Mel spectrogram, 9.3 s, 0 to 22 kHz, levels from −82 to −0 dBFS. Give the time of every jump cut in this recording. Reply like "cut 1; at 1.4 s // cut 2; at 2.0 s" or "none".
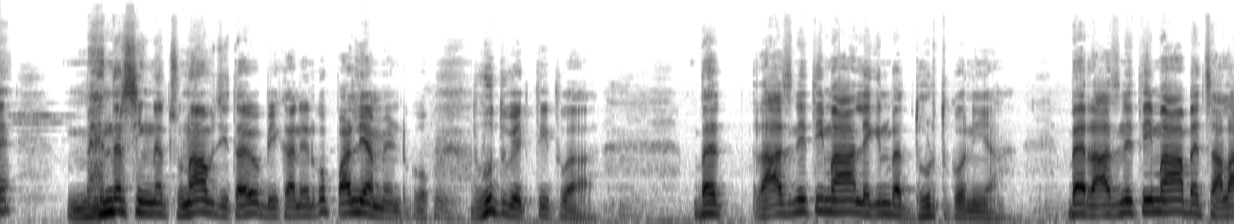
cut 1; at 3.6 s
